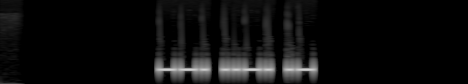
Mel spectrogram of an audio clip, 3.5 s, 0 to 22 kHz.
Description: Morse code, heard as a keyed tone, about 31 wpm, 700 Hz. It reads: GFA
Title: USA Call Sign Postfixes - 3 Letters 30wpm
